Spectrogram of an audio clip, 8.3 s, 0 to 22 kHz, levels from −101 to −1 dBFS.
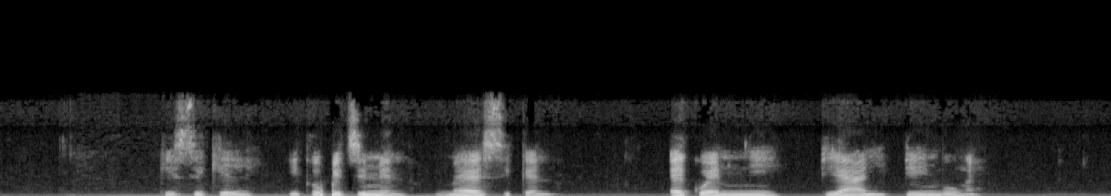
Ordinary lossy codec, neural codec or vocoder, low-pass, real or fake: Opus, 32 kbps; none; 10.8 kHz; real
